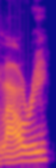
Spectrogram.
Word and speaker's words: Loury: My name is Lowry spelled L O U R Y but pronounced as if it were L O W E R Y and uh I gather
